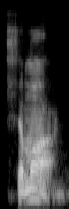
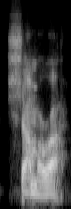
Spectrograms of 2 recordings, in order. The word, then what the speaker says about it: shamar: We got it correct that the word is in fact shamar. Shalom, Yahweh, Shamar. So, if that's correct, then where should the connector go? Because without the connector, remember that word is pronounced Shamara. Shamara, without the connector.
